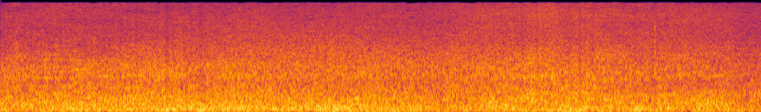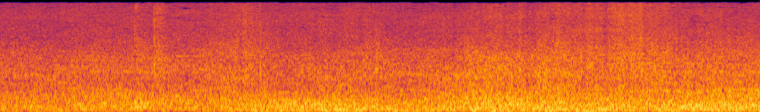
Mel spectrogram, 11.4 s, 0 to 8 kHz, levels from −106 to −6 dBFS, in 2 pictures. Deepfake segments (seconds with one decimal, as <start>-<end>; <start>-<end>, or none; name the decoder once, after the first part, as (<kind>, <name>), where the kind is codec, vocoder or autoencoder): 0.0-1.5 (codec, SNAC); 3.8-9.2; 9.9-11.4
